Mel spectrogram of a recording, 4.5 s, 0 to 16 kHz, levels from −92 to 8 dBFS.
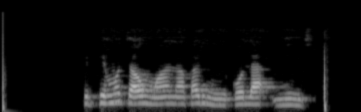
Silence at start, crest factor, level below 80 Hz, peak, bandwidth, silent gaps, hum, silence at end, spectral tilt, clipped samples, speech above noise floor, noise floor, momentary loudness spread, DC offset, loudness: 0.05 s; 26 dB; -60 dBFS; -6 dBFS; 11 kHz; 0.28-1.04 s, 3.95-4.04 s; none; 0.45 s; -8.5 dB/octave; under 0.1%; over 59 dB; under -90 dBFS; 14 LU; under 0.1%; -31 LUFS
